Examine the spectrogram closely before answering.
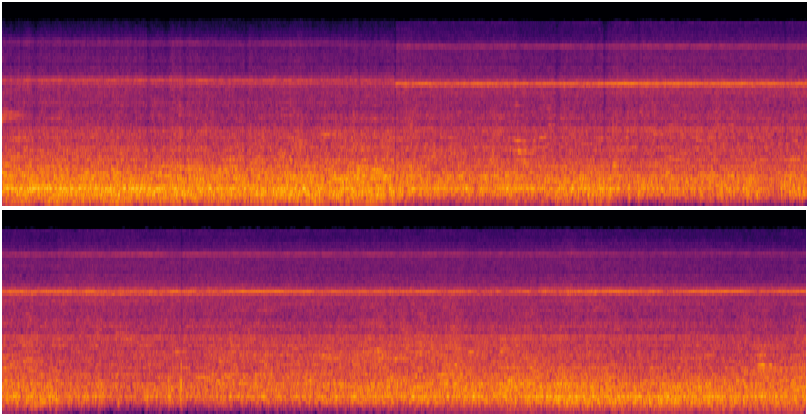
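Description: Ferryboat under way: its engine runs with a steady drone and a high, constant whine above it, and water rushes along the hull. The whine shifts slightly in pitch about four seconds in.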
